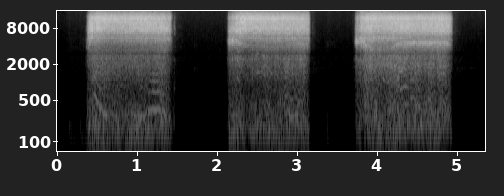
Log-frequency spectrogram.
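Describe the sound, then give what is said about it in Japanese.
Three sustained sibilant 's' hisses, each about a second long, separated by brief silences and fairly even in loudness. The sharp 's' edge is softened by de-essing in the RX8 audio software, in a demonstration of reducing sibilant 's' sounds. “まあ、こんな感じで、えー、S の音、スレド音ですね、えー、削減することができていくんですよ。”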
